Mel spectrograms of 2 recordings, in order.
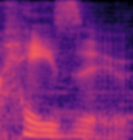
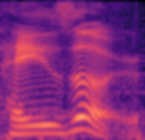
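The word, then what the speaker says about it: Heizou: But it's not Heizu, it's Heizo.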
